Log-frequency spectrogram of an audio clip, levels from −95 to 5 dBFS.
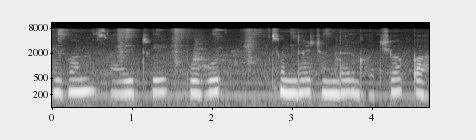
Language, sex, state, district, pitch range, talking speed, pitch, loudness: Odia, female, Odisha, Khordha, 205-225 Hz, 115 wpm, 215 Hz, -13 LUFS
